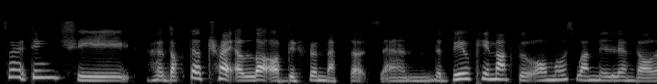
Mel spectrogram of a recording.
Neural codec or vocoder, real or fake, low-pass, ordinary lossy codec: codec, 16 kHz, 1 kbps, FunCodec, trained on LibriTTS, 50 frames a second; fake; none; none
